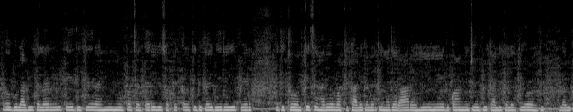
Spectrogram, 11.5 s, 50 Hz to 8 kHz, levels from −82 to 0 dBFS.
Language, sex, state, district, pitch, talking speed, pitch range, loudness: Hindi, female, Chhattisgarh, Balrampur, 205 Hz, 205 wpm, 200-210 Hz, -31 LUFS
